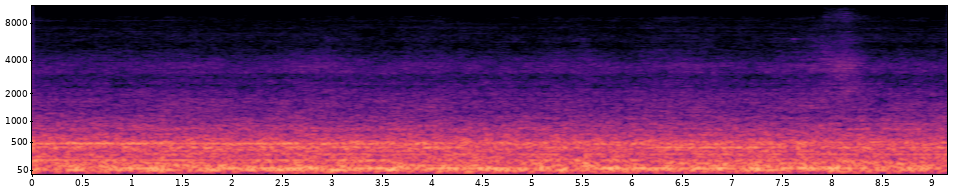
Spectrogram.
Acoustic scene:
bus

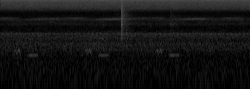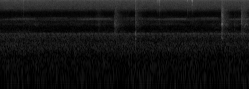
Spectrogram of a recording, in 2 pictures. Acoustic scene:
park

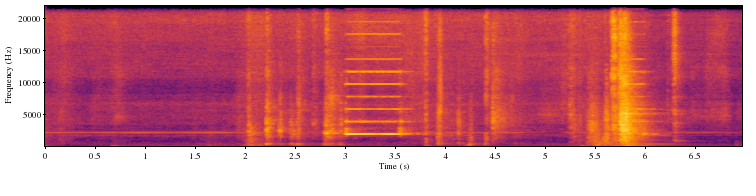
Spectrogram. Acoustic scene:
kitchen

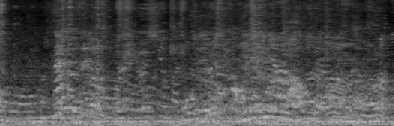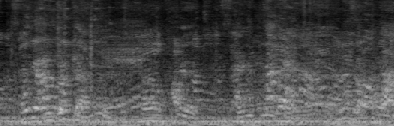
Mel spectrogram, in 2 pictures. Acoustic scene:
restaurant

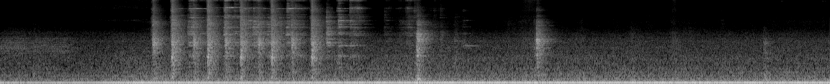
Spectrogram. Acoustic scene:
bus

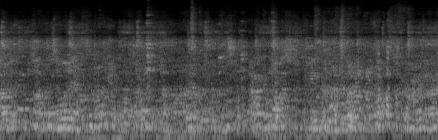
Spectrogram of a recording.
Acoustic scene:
restaurant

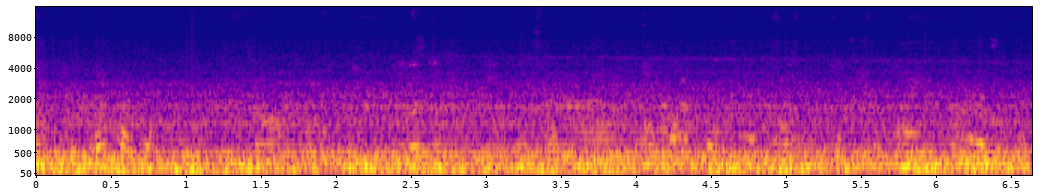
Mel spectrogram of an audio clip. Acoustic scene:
subway train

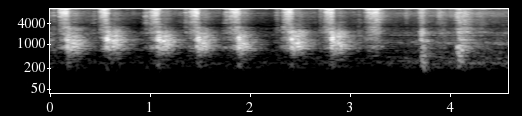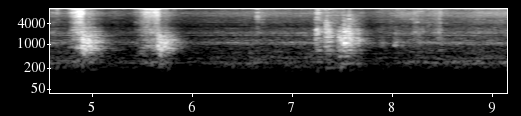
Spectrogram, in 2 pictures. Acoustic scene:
kitchen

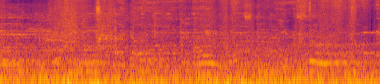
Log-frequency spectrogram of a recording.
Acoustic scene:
car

